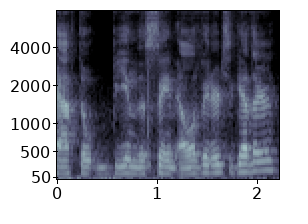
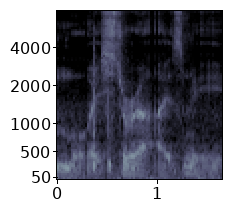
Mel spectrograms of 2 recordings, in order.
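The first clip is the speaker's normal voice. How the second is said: very soft, put-on creepy whisper; 5 semitones lower, 12 dB quieter than usual. Offering to do the voice the other player likes: creepy put-on voice. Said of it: "do the voice you like".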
